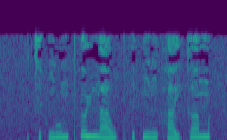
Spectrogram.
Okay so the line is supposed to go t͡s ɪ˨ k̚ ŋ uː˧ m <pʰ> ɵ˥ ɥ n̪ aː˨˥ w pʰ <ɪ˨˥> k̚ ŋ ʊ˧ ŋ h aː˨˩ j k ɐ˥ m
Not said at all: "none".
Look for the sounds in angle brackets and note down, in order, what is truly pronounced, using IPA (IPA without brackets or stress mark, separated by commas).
pʰ, ɪ˨˥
